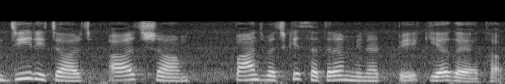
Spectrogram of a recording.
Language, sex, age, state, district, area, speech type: Urdu, female, 18-30, Delhi, North East Delhi, urban, spontaneous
